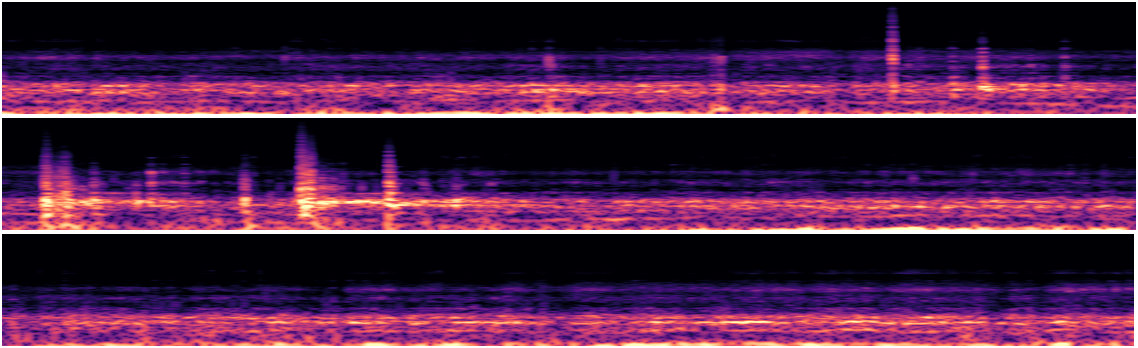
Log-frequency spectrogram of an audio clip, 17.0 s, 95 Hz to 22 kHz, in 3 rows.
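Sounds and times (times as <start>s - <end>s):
wind and road rumble: 0.0s - 17.0s
sharp clicks and knocks: 4.4s - 8.3s.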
